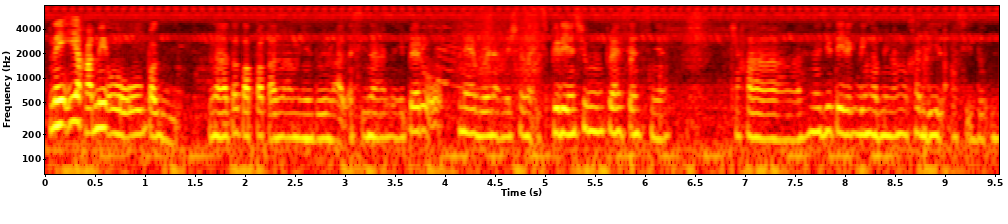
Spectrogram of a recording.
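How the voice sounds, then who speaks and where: A woman telling a personal story in a soft, halting voice, close to tears. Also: mid-range voice, fairly even intonation, noisy background. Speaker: vlogger and co-host.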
